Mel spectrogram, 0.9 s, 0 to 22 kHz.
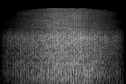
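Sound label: Drone Movement Turn; Titanfall 2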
